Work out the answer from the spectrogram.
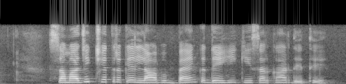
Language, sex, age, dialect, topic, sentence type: Chhattisgarhi, female, 36-40, Western/Budati/Khatahi, banking, question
